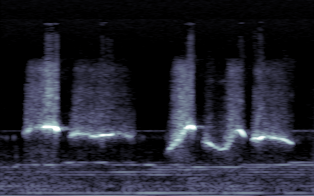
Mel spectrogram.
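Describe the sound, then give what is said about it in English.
Whistling in a few short melodic phrases of clear, sliding notes that rise and fall, heard alone over a low steady background hum. “And we get a whistling response.”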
